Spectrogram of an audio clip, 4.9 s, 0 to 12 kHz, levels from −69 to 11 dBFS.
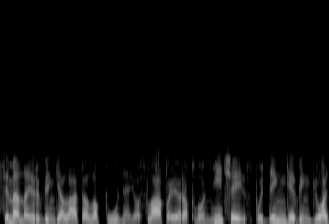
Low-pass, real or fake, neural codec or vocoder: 7.2 kHz; fake; codec, 16 kHz, 4 kbps, FunCodec, trained on LibriTTS, 50 frames a second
